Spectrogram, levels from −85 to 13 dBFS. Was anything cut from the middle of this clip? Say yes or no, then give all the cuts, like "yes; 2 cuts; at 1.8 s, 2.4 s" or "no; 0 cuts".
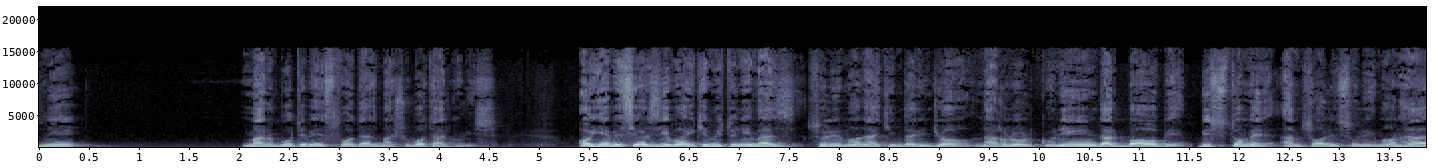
yes; 2 cuts; at 7.6 s, 11.5 s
